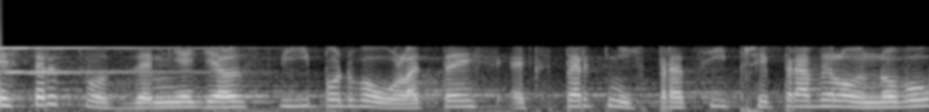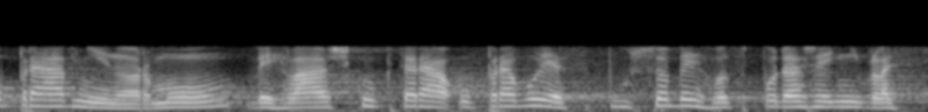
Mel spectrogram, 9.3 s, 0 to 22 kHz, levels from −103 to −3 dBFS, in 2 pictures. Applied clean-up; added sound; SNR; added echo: none; Bicycle; 15 dB; none.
